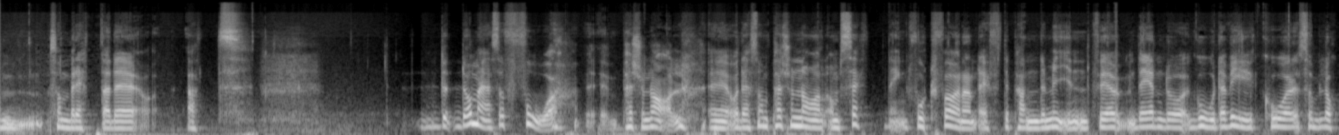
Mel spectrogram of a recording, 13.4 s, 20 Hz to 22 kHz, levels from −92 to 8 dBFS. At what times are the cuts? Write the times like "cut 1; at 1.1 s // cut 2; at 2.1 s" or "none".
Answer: cut 1; at 10.9 s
